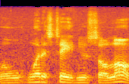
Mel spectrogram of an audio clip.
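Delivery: ordinary delivery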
